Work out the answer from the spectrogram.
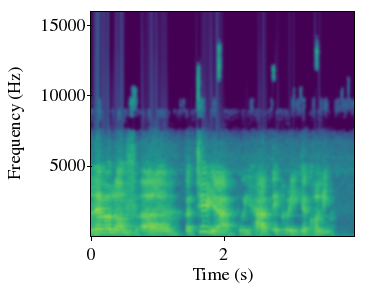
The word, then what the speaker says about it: Escherichia coli: At the level of bacteria, we have Escherichia coli, and I'm pronouncing in Latin, that's one is E. coli in English. So Escherichia coli.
